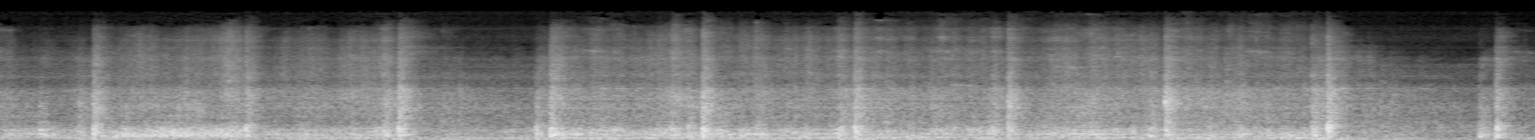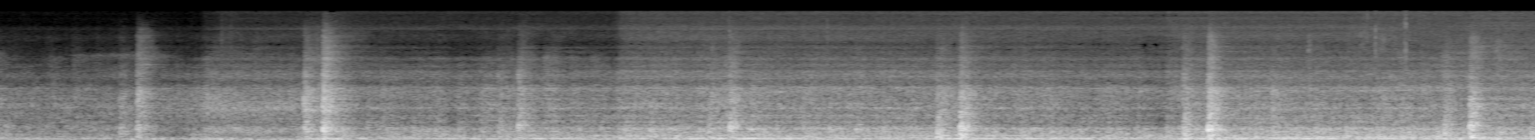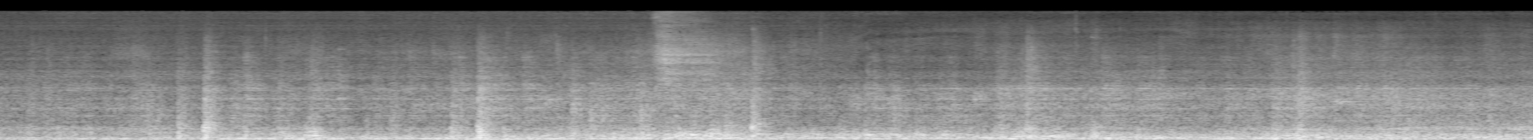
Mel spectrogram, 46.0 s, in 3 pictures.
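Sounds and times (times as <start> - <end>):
train rumbling: 0.0 - 46.0.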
